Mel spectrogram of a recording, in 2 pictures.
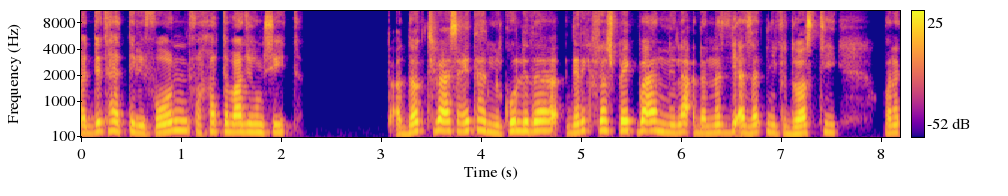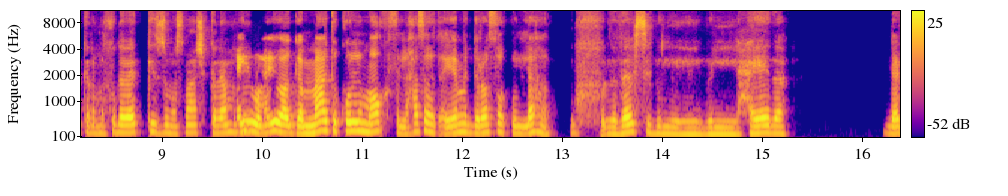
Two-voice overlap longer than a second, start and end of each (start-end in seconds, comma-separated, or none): none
